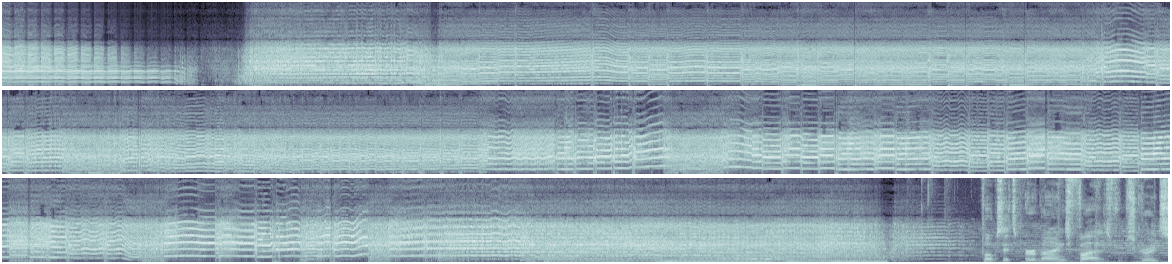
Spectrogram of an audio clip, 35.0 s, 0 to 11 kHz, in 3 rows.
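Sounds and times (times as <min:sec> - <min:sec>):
fuzz electric guitar notes: 0:00.0 - 0:35.0.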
